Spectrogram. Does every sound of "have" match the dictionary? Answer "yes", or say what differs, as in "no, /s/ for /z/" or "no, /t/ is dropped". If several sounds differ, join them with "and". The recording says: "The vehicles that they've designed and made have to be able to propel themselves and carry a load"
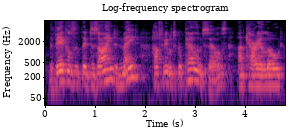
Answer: no, /f/ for /v/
